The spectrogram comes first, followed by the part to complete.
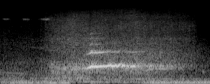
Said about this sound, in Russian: Иван резко затормозил. Брызги из лужи полетели во все стороны.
